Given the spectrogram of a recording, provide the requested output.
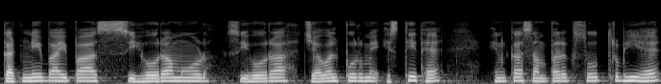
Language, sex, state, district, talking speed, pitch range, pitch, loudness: Hindi, male, Madhya Pradesh, Umaria, 125 wpm, 150-165 Hz, 155 Hz, -16 LUFS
